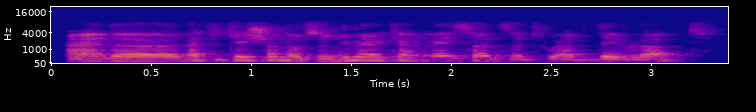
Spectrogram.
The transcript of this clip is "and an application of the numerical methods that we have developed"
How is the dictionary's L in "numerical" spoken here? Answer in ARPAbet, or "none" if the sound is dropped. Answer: N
